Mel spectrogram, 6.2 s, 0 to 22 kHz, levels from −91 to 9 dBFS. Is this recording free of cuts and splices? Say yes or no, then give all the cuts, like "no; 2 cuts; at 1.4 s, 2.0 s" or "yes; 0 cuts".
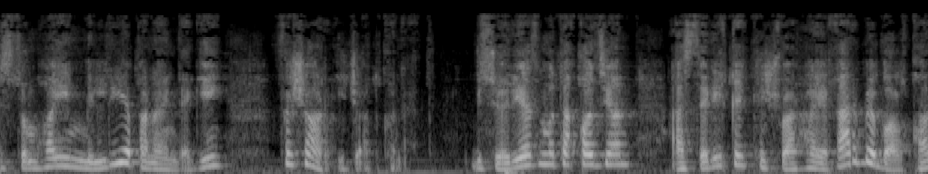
yes; 0 cuts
